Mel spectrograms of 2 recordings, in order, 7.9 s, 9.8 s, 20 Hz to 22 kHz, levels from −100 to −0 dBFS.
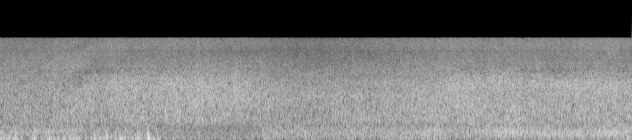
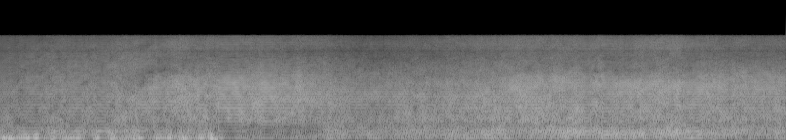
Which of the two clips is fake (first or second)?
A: second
